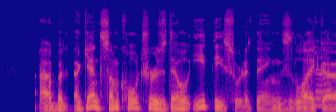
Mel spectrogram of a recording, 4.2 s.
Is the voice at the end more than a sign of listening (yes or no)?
no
